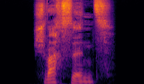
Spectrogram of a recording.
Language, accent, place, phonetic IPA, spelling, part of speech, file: German, Germany, Berlin, [ˈʃvaxˌzɪns], Schwachsinns, noun, De-Schwachsinns.ogg
- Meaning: genitive singular of Schwachsinn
